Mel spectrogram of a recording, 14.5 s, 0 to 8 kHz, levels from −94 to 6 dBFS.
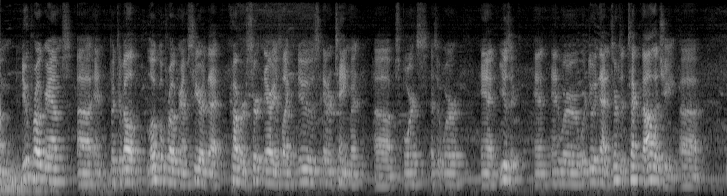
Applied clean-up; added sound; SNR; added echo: none; none; none; reverberation time 0.6 s.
